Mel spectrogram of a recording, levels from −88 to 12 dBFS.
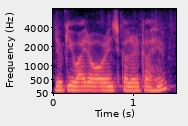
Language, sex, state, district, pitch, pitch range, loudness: Hindi, male, Arunachal Pradesh, Lower Dibang Valley, 135 Hz, 135-140 Hz, -13 LUFS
